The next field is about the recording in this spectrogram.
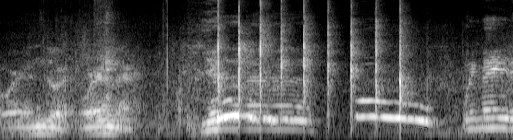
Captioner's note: claps and cheers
